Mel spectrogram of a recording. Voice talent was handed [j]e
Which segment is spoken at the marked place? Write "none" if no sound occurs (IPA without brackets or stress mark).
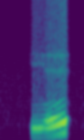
j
